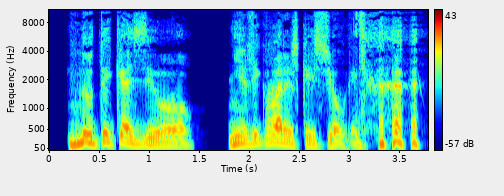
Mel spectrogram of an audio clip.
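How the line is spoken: Laughter cut short. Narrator (Russian): Досмеяться он не успел

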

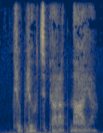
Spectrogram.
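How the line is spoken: Soft whisper. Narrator (Russian): Тихий шепот

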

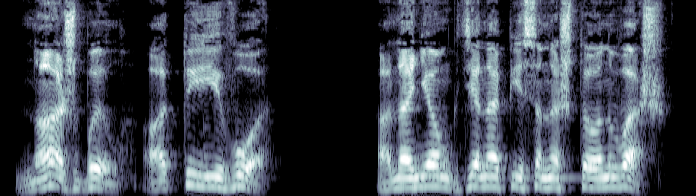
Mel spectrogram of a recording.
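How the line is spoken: Barked. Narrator (Russian): Рявкнул Дима

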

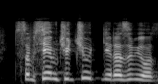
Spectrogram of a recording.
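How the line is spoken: Whimpering. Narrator (Russian): захныкал он

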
